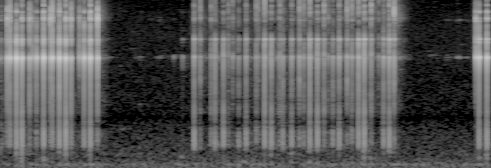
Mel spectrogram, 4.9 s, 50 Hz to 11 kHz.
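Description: Long acrylic nails tap and scratch a clear, partly filled glass olive oil bottle with a pour spout, held in both hands. Quick, bright clicking taps with a glassy ring near 3.8 kHz come in bursts: a fast run in the first second, a longer, lighter stretch from about two to four seconds, and a short flurry at the end, with near silence in between.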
